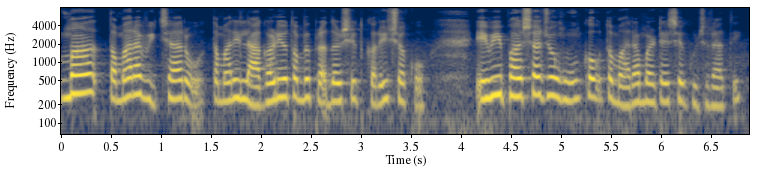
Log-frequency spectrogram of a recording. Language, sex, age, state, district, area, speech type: Gujarati, female, 30-45, Gujarat, Anand, urban, spontaneous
